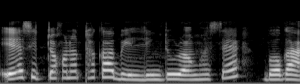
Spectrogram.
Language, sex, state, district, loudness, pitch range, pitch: Assamese, female, Assam, Sonitpur, -18 LUFS, 225-325 Hz, 280 Hz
